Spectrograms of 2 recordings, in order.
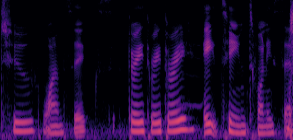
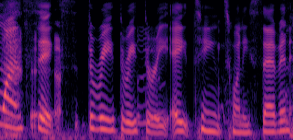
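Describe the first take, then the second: First: It is said in a flat, plain voice. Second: It is said in an excited, lively voice.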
